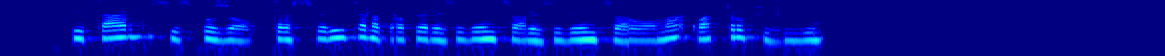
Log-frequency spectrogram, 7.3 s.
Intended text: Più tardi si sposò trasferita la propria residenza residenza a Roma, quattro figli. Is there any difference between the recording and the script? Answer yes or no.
no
